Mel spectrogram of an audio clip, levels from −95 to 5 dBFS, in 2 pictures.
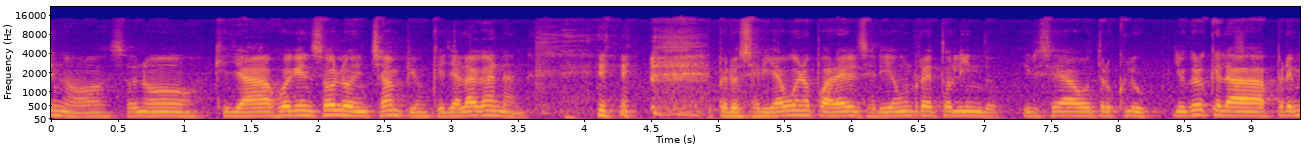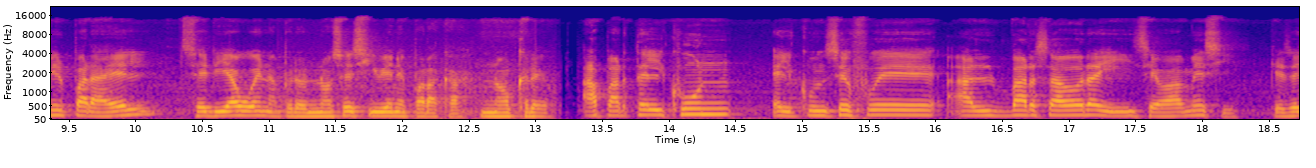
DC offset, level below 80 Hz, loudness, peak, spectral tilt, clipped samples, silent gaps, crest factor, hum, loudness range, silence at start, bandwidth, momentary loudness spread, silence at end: under 0.1%; -50 dBFS; -17 LUFS; 0 dBFS; -6 dB/octave; under 0.1%; none; 16 dB; none; 3 LU; 0 s; 15.5 kHz; 9 LU; 0 s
